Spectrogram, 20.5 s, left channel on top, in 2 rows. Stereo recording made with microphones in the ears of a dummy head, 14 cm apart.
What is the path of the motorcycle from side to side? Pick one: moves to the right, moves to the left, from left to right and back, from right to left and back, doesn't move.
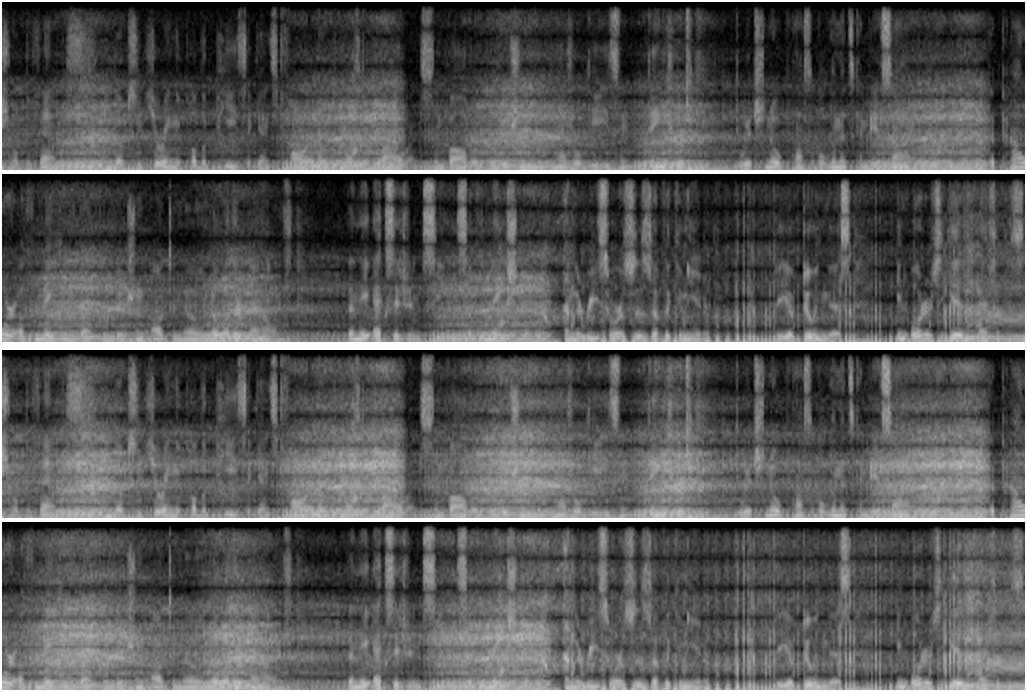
doesn't move.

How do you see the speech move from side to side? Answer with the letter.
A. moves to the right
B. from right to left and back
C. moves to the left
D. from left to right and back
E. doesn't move
C.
